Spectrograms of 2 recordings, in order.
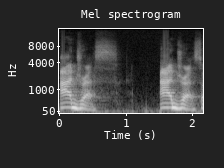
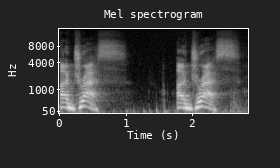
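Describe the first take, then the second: First: Careful demo of address with a full opening vowel; stress on first syllable. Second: Careful demo of Address with a weak first syllable and strong second; stress on second syllable. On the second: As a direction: Address as uh-DRESS, voice rising on DRESS. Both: Shown as a demonstration. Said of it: "see how my voice changes a bit there".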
